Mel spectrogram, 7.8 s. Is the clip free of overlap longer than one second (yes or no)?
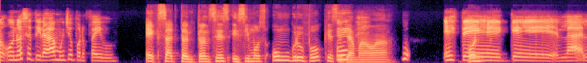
yes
